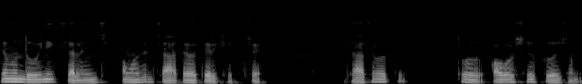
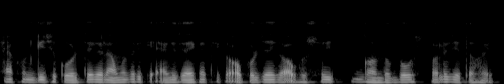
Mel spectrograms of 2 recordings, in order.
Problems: none marked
